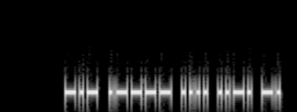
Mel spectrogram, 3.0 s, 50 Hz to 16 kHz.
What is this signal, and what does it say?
Morse code, heard as a keyed tone, about 31 wpm, 700 Hz. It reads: K1HFN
